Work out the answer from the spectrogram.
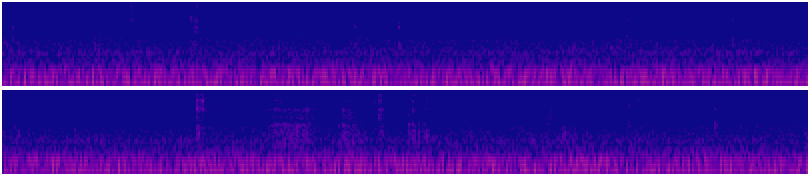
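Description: Close-up chewing of a handful of fufu and egusi soup: wet clicks and smacks, thickest about five to six seconds in, over a steady low hum.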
